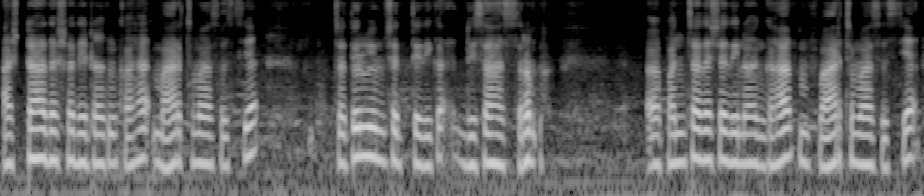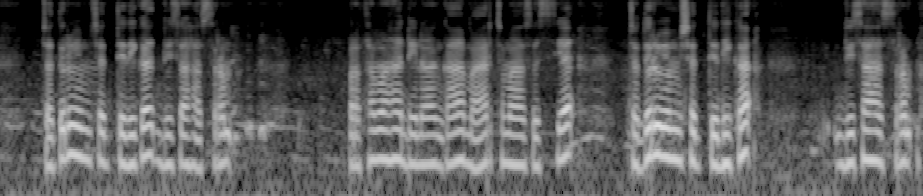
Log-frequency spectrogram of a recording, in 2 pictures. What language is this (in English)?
Sanskrit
